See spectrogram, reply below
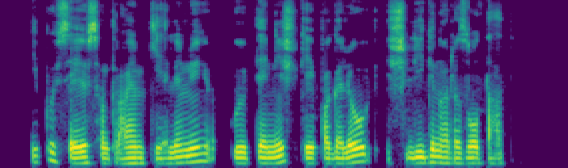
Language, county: Lithuanian, Klaipėda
